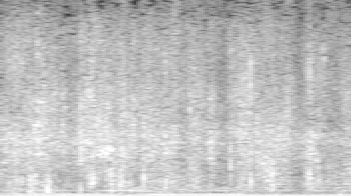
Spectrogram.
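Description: Steps crunching through snow, an irregular stream of crackling crunches, over a low steady rumble of handling noise on the microphone.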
